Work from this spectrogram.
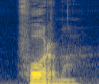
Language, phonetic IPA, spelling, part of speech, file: Belarusian, [ˈforma], форма, noun, Be-форма.ogg
- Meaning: 1. form, shape 2. form (document to be filled) 3. model 4. mold 5. uniform (military, sports)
